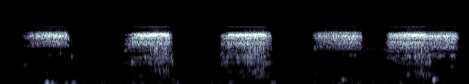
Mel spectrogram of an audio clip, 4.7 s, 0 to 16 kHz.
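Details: Owls in a nest around 4:30 AM on April 4, 2012, with rabbits being brought in. Five long, raspy hissing screeches, evenly loud, are separated by clear silent gaps of about half a second.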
